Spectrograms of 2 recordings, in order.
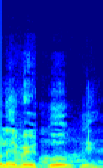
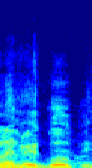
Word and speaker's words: Leverkusen: O Leverkusen. – Você da pronúncia. – É o Leverkusen. – Leverkusen.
